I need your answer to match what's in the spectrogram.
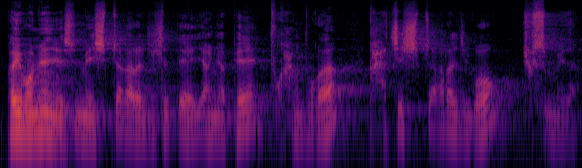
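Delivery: normal talking voice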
